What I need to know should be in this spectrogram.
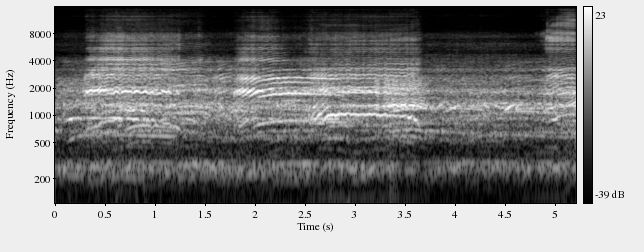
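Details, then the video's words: Lamb bleating in long, wavering harmonic cries that overlap almost continuously, several voices rising and falling, with a steady background hum beneath. "Sheep Lamb voice sound effect no copyright | Sheep high bleating | Sheep baa sound | Lamb bleat"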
